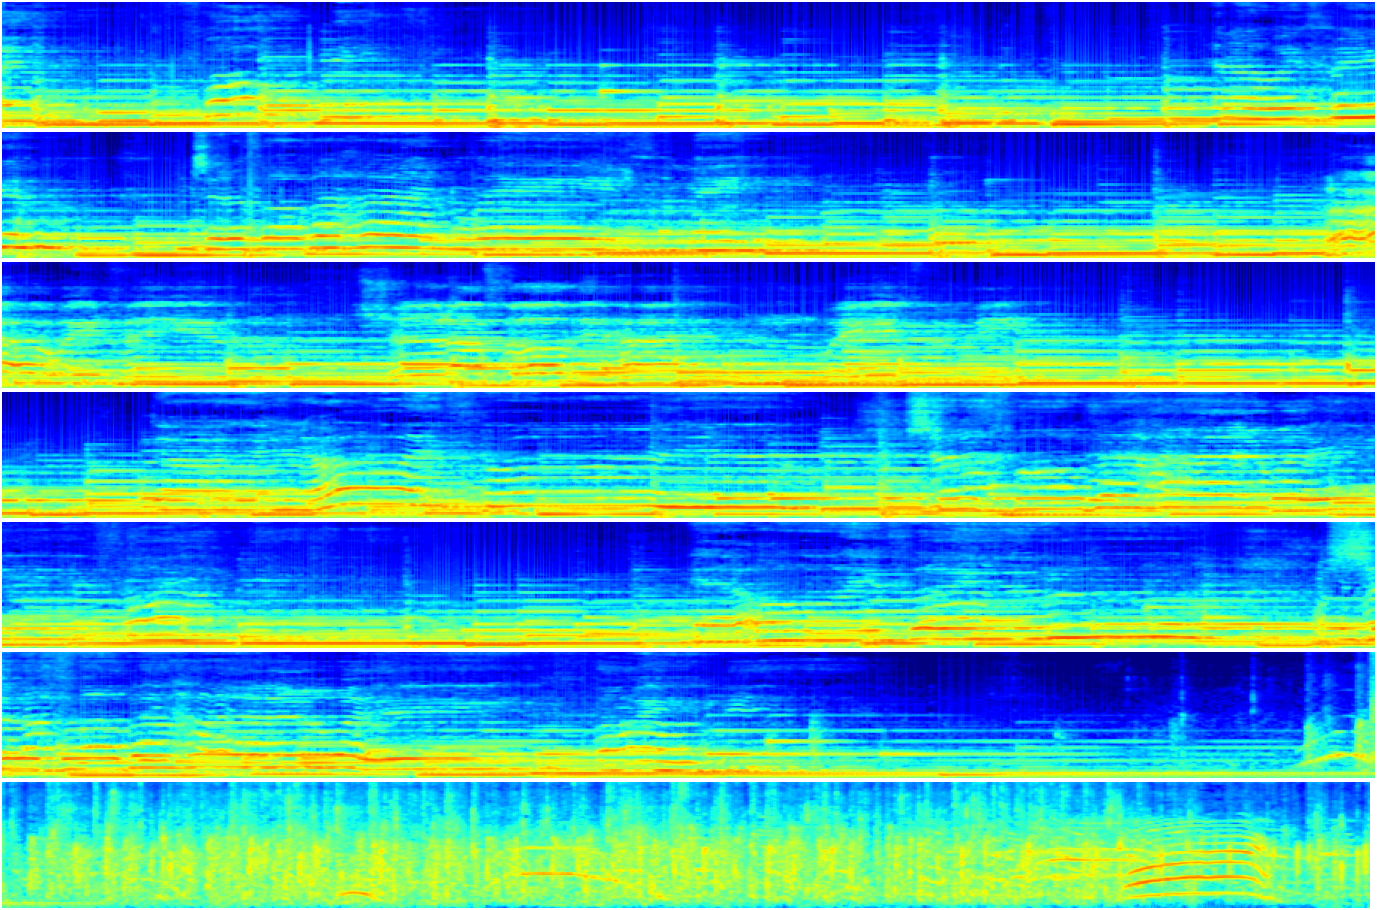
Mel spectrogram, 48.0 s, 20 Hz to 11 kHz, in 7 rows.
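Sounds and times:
woman singing: 0.0s - 2.2s, 6.0s - 11.1s, 21.3s - 29.5s, 30.8s - 38.7s
low bass notes: 0.0s - 40.8s
guitar: 0.0s - 45.1s.

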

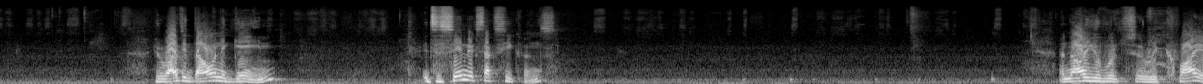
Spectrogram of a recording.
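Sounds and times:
chalk scratching on a blackboard: 0.0s - 1.3s, 2.8s - 4.0s, 5.9s - 10.3s
low room hum: 0.0s - 12.0s.

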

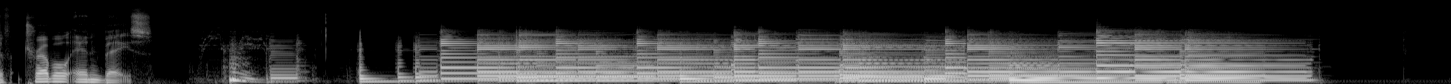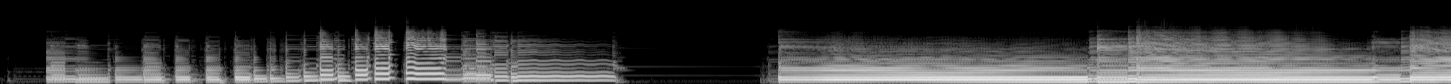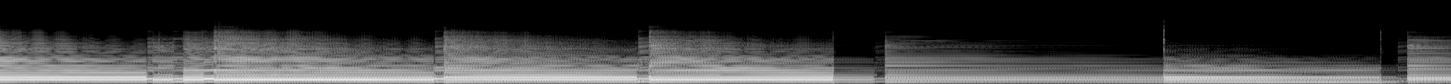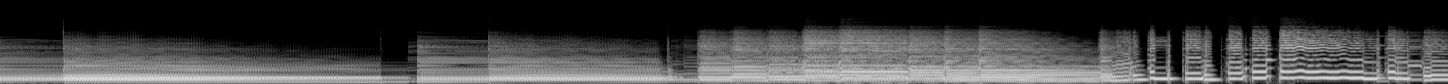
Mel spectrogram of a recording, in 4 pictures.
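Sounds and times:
overdriven electric guitar: 1.9s - 13.3s, 14.0s - 21.4s, 22.0s - 58.0s.

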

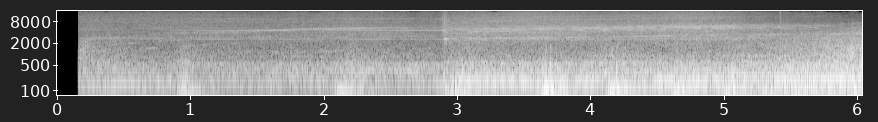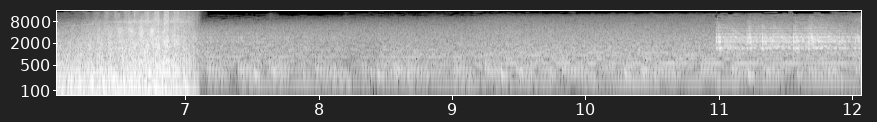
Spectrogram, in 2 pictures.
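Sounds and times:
faint high whine: 0.2s - 7.1s
low rumbling drone: 0.2s - 7.1s
deep booming hits: 2.1s - 6.0s.

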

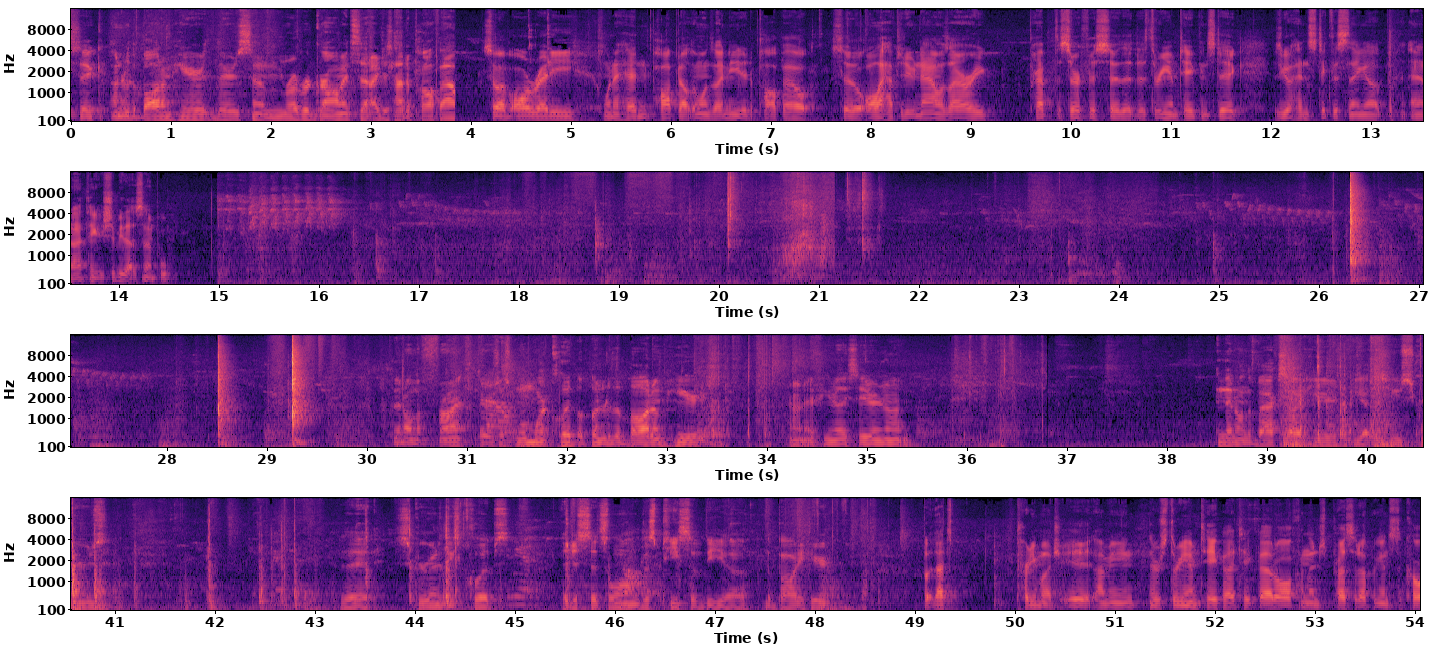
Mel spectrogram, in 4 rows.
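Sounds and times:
faint birdsong: 0.0s - 54.0s.

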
